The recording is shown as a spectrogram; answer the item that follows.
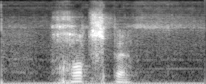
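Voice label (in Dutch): "gotspe", Dutch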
